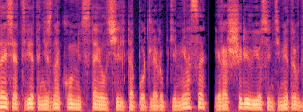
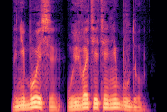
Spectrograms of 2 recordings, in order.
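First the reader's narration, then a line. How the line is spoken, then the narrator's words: Calm. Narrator (Russian): произнес он спокойно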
